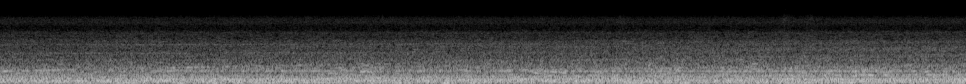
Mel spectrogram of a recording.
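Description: Seoul Subway Line 2 train running out of a station, heard from inside the front car: a steady rumble of wheels and car body with a faint motor whine that slowly shifts in pitch.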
